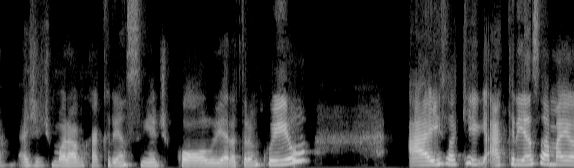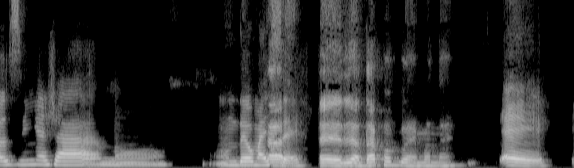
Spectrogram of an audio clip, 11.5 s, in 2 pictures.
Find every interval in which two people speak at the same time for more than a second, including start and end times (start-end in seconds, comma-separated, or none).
none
